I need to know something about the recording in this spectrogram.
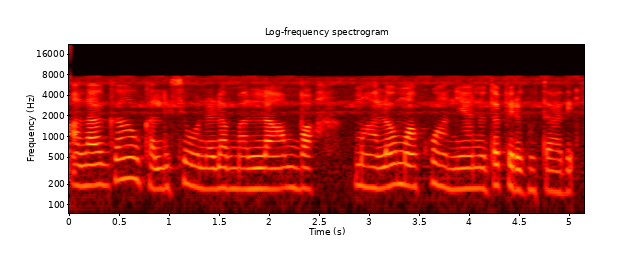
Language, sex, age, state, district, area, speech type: Telugu, female, 18-30, Andhra Pradesh, Kakinada, urban, spontaneous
